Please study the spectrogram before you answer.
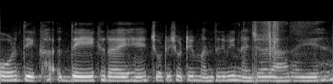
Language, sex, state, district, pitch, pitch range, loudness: Hindi, female, Chhattisgarh, Raipur, 180 Hz, 175-190 Hz, -17 LUFS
